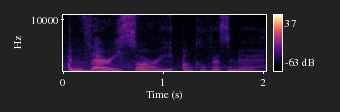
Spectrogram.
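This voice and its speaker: A woman's voice: a little high, brisk, slight background noise, natural voice. An actress playing a cheeky, mischievous young girl training as a fighter in a video game. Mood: sheepish. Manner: cheeky, reciting. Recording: game audio with background ambience.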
